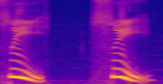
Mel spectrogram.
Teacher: এটা আবার সরাসরি কিন্তু সিনের মতো সি হবে না, সজ্জের সি এরকমটা হবে না, সি। সজ্জে সি বলবেন আপনি, কিন্তু মুখটা একটু গোল করে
